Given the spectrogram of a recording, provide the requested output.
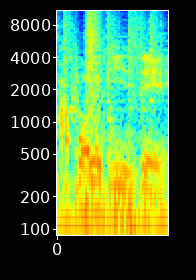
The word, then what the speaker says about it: apologize: Nah, di situ dibaca j ya, ada simbol aneh seperti itu dibaca j.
